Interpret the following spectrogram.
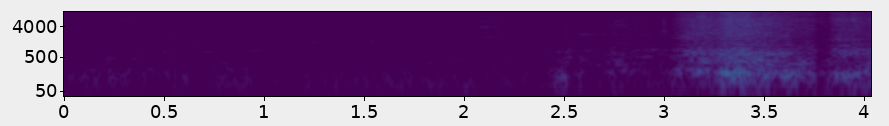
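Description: Near silence, then about three seconds in a soft scratchy rubbing of a marker pen writing on a plastic bucket.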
